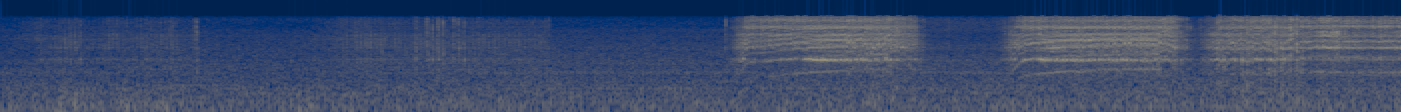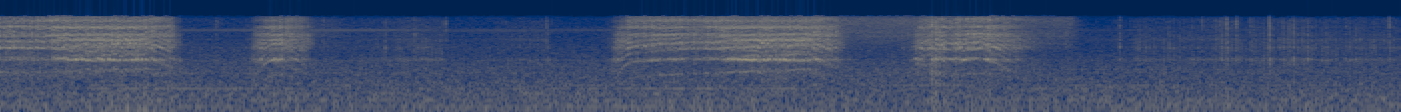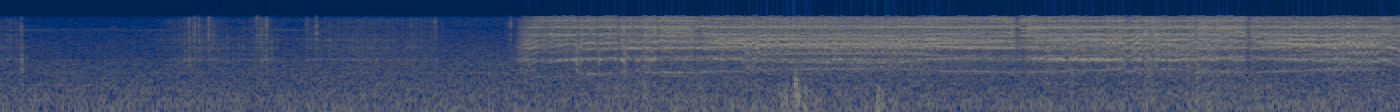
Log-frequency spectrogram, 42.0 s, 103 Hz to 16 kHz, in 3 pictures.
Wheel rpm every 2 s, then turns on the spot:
10, 10, 10, 40, 80, 120, 140, 130, 20, 10, 120, 60, 10, 20, 10, 20, 50, 160, 160, 160, 150.
0-6 16-18 24-32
